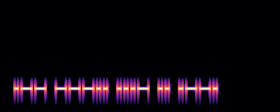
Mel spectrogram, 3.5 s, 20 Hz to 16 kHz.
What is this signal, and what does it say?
Morse code, heard as a keyed tone, about 28 wpm, 700 Hz. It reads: W8VIP
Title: USA Call Signs - 5 Characters - Repeated 2x - 28wpm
